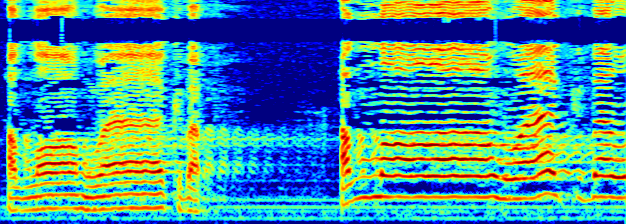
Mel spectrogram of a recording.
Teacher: Nomor 20 mengganti hamzah dengan wawu dan memanjangkannya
